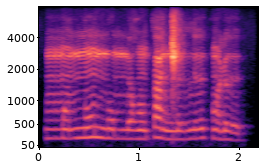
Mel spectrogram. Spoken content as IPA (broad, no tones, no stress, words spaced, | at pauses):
mːɔ̃nːõnːo mːøʁõka ŋ͡ǁølːø kɔ̃ɳø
